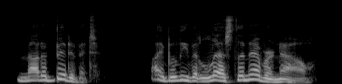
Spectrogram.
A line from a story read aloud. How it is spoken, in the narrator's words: Zametov cried hastily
